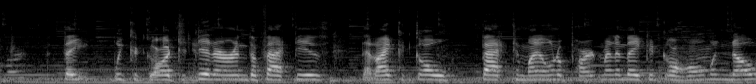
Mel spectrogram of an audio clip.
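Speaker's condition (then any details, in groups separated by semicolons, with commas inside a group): Cerebral palsy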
